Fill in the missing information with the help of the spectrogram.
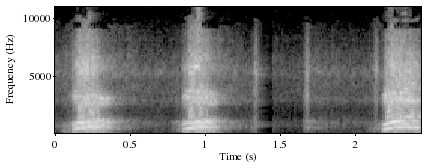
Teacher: दंत प्लस ओठाचा तुम्हाला वापर करावा लागतो. त्यामुळं याला त्या भागावरून दंतोष्ठ, दंतोष्ठ असं नाव देण्यात आलेलं आहे.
